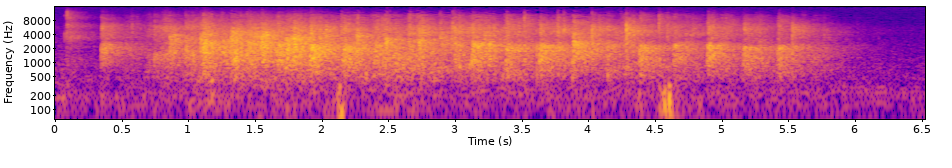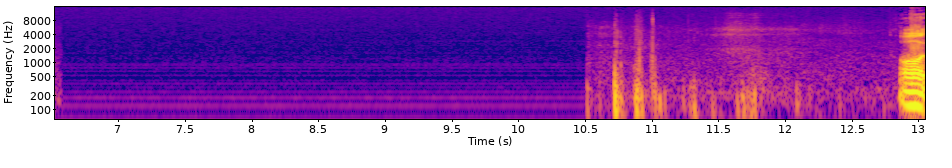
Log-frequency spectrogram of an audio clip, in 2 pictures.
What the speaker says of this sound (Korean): 여러분, 작가님을 큰 박수로 맞아보겠습니다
